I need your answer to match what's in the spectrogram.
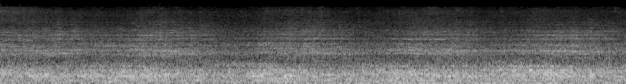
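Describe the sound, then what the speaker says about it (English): A long train rolls through a junction at night in Stockbridge, Georgia, a loud, steady rumble of rail cars that holds without a break from start to finish. "This is a long train."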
